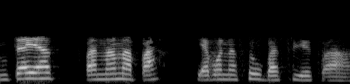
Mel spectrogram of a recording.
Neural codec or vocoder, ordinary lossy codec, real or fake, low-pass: none; AAC, 24 kbps; real; 3.6 kHz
